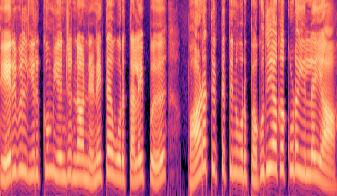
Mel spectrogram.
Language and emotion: Tamil, surprised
